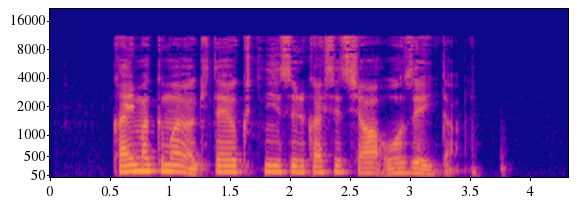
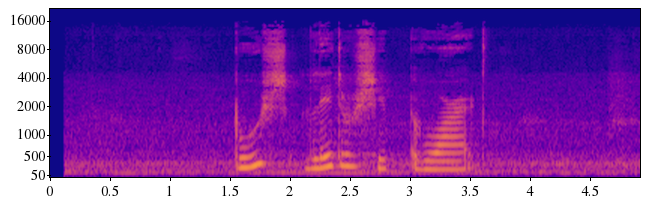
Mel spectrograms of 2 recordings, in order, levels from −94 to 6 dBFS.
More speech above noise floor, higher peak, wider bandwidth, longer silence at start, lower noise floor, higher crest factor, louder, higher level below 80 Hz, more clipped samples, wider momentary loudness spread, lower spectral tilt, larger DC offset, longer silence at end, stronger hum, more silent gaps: first, 53 dB vs 21 dB; first, -6 dBFS vs -14 dBFS; second, 11.5 kHz vs 16 kHz; first, 0.55 s vs 0.1 s; first, -75 dBFS vs -49 dBFS; about the same, 18 dB vs 18 dB; first, -22 LUFS vs -29 LUFS; first, -54 dBFS vs -76 dBFS; neither; second, 11 LU vs 23 LU; first, -5.5 dB/octave vs -4 dB/octave; neither; first, 0.55 s vs 0 s; neither; neither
